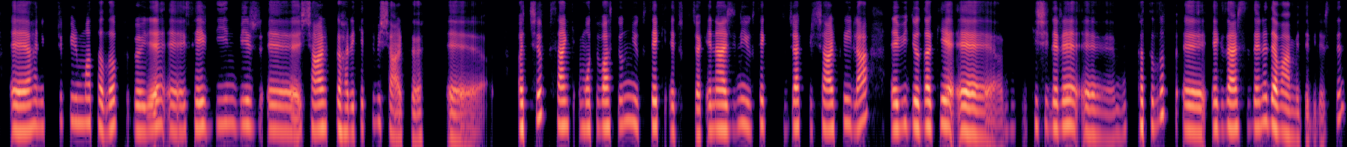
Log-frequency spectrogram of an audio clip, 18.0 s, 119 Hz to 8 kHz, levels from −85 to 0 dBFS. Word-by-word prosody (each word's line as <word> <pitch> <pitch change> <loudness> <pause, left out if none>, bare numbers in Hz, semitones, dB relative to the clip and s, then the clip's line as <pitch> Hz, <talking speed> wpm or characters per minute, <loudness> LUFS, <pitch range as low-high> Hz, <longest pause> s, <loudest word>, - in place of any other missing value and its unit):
Eee, 195 0 +5
hani, 215 -1 -7
küçük 250 +2 -22
bir 245 - -5
mat 240 0 -4
alıp 210 +2 +1 0.2
böyle, 195 -1 0 0.2
eee, 195 0 -3
sevdiğin 220 +2 -3
bir, 225 -1 -4
eee, 195 -1 0
şarkı, 205 +1 0
hareketli 190 +5 -6
bir 235 - -8
şarkı, 230 - -5 0.3
eee, - - -4 0.4
açıp, 210 +8 +2
sen 225 -1 +3
k - - -36
motivasyonunu 215 +3 -2
yüksek, 225 0 0
eee, 195 - -4
tutacak, 180 -1 -5
enerjini 205 +2 +2
yüksek 215 +1 -5
tutacak 215 +2 -1
bir 205 - -19
şarkıyla, 210 +4 +1 0.3
eee, 205 0 +4
videodaki, 220 0 +3
eee, 190 -5 +4 0.4
kişilere, 220 -1 -1 0.2
eee, 170 -4 -4 0.3
katılıp, 225 +7 -2 0.2
eee, 195 -2 +3
egzersizlerine 215 +2 +1
devam 190 -6 +5
edebilirsin. 270 - -12
210 Hz, 125 wpm, -22 LUFS, 200-225 Hz, 0.4 s, Eee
